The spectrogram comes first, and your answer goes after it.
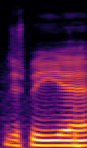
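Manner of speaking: usual speaking voice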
